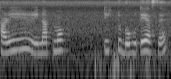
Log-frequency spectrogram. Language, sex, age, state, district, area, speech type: Assamese, female, 30-45, Assam, Sonitpur, rural, spontaneous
